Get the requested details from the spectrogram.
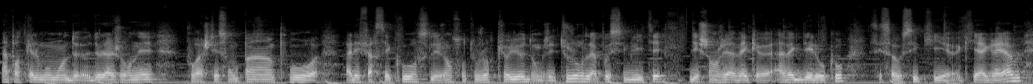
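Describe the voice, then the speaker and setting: A man speaks at a fairly quick pace in a fairly low pitch with fairly even intonation, over noticeable background noise. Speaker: YouTuber living abroad. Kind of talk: casual Q&A vlog. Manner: hesitant, many fillers.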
